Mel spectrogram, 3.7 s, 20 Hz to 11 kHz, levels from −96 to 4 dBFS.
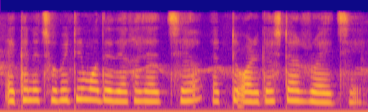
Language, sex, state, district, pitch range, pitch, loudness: Bengali, female, Tripura, Dhalai, 250-280 Hz, 265 Hz, -15 LUFS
